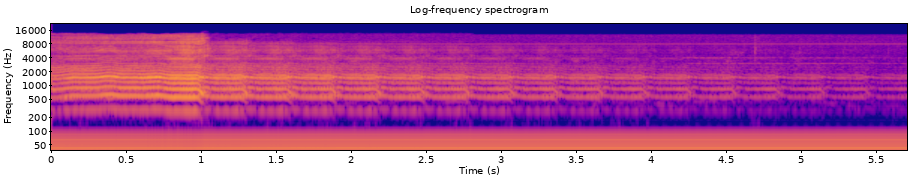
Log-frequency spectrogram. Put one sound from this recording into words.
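A loud echo rings on after the man's chanting and slowly fades.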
